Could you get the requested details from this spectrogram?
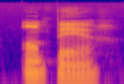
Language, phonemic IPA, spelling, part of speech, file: French, /ɑ̃.pɛʁ/, ampère, noun, Fr-ampère.ogg
- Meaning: ampere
